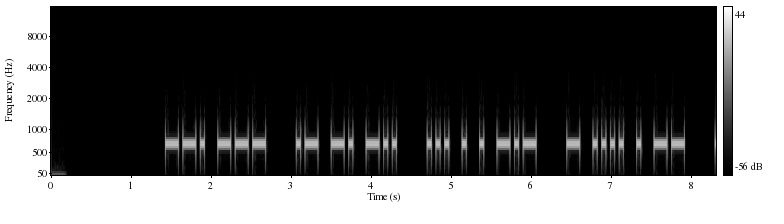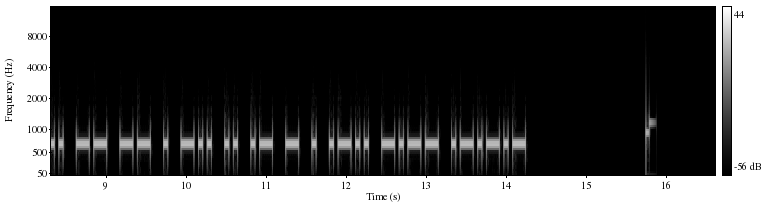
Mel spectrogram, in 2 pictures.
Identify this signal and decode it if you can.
Morse code, heard as a keyed tone, about 22 wpm, 700 Hz. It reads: GO AND SEEK THEM IMMEDIATELY.
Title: Sentences from Top 1600 Words 22wpm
